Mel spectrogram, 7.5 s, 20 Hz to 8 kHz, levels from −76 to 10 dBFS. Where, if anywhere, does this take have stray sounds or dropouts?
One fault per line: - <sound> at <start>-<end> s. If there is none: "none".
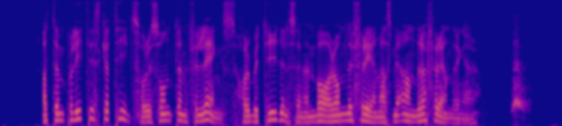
- bark at 6.8-7.1 s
